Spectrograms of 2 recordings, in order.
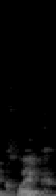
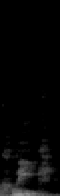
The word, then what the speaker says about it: clique: how to pronounce it so I've heard it to say click or click I'll probably switch between the two I don't really know which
